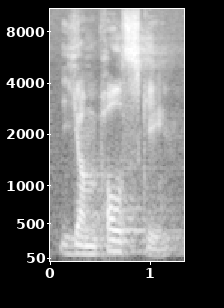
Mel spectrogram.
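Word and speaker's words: Yampolskiy: And so you know one one of the guys we interviewed Roman how do you pronounce his last name? Yampolski in an AI safety expert at the University of Louisville is it?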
